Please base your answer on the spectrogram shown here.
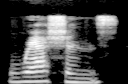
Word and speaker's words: rations: lot of sense and if it's an open syllable it should say ray but look at mrs. Heath put a one on the top because in this particular word the a is going to say ah and so go ahead and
